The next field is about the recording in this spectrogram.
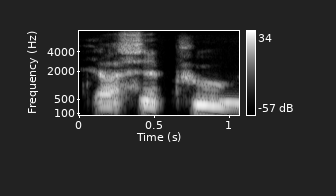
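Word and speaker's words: יוסף: 요셉이 27세의 소년으로서 그의 형들과 함께 요셉 야세 야세프 이렇게 발음이 되는데 야코브 족보 톨도트 이러하다.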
